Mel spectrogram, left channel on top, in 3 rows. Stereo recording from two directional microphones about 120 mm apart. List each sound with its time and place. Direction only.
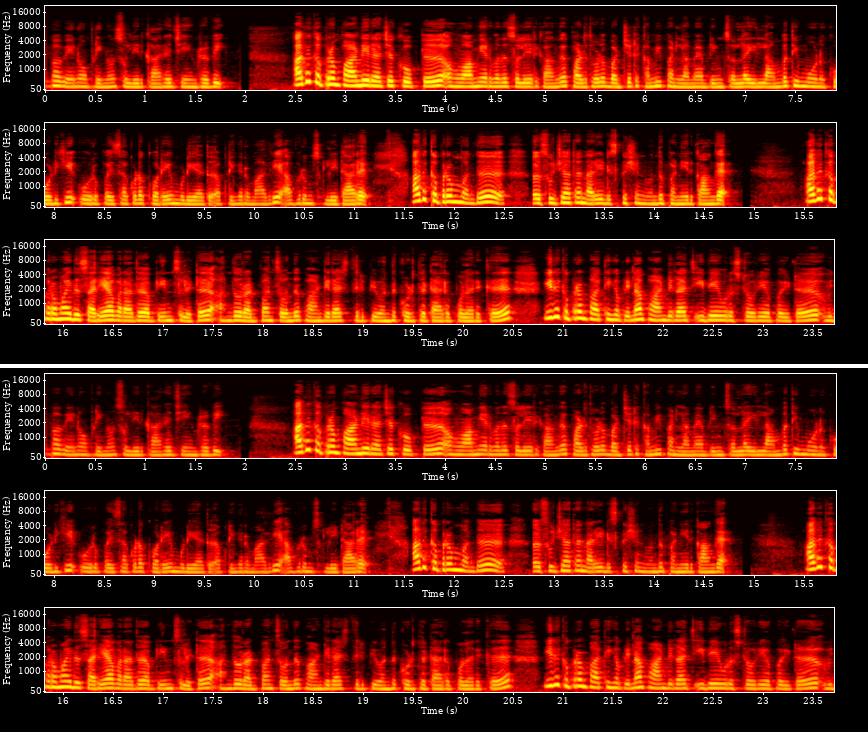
0.0 s speech: 35° left (ahead or behind)
15.4 s speech: 35° left (ahead or behind)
